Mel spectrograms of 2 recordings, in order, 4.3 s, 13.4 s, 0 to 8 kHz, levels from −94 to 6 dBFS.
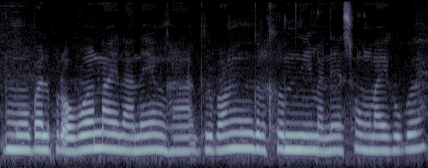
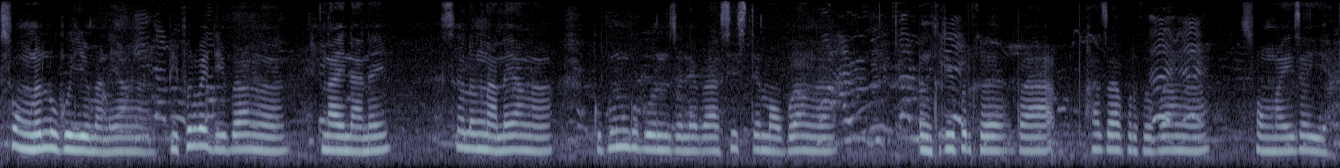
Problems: constant background noise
